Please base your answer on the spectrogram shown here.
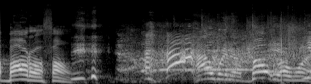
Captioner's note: laughs; battle laughs; audience cheering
